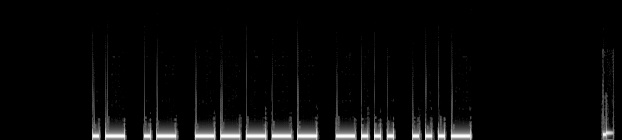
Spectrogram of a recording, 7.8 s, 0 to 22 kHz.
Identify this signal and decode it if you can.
Morse code, heard as a keyed tone, about 15 wpm, 700 Hz. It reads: AA0BV
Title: NA SOTA Activator Callsigns 15wpm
